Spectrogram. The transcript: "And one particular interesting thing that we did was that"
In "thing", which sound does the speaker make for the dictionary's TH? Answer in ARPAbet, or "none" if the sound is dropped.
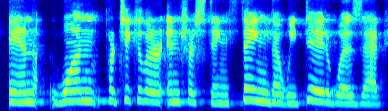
TH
